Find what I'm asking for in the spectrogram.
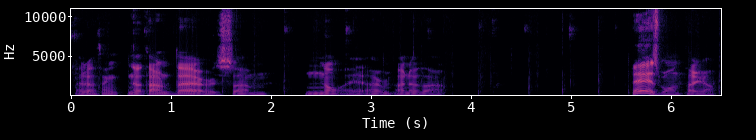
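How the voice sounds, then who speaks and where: Thinking out loud as he plays, a streamer on his own channel offers relaxed commentary, questioning his choices with wry humor. He has a gravelly, mid-range voice with lively intonation and a measured pace.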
